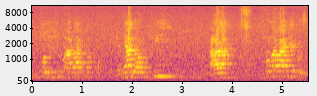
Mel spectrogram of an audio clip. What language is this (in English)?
Arabic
